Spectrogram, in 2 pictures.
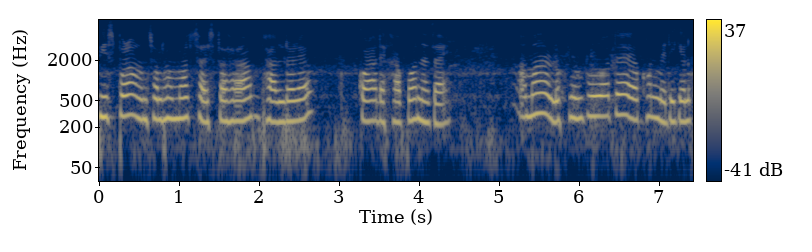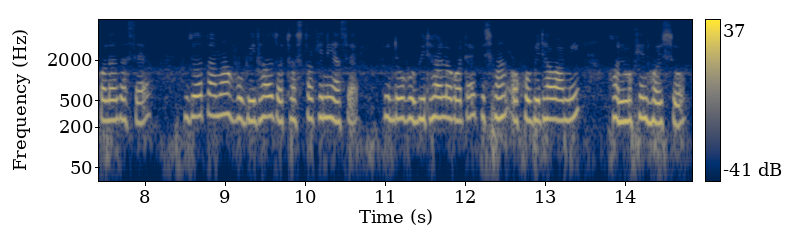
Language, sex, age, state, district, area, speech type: Assamese, female, 18-30, Assam, Lakhimpur, rural, spontaneous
